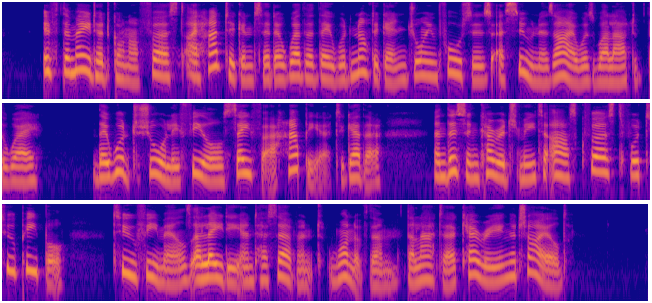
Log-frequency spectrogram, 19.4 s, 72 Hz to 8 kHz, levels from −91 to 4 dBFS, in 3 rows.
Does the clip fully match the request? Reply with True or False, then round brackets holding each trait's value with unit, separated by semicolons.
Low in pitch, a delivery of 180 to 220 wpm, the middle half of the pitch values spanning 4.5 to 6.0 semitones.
False (210 Hz; 185 wpm; 5.1 semitones)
